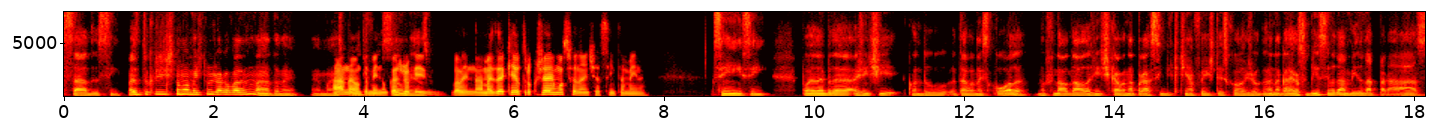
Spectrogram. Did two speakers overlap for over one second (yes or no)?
yes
